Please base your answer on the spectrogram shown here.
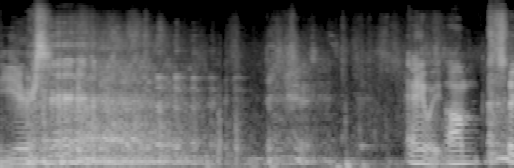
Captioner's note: laughter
